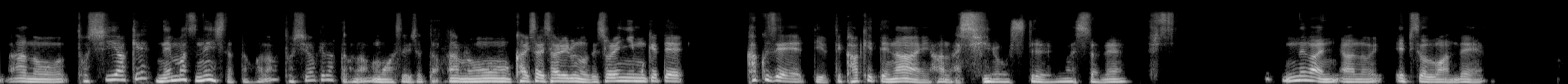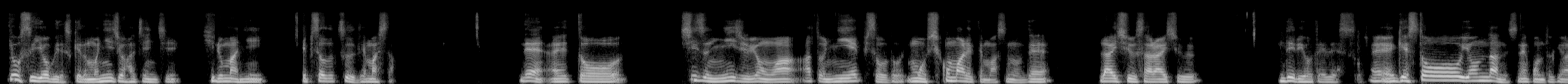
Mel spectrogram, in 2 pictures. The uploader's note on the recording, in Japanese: ２０２２年９月２８日に開催した ZOOMライブの模様です。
